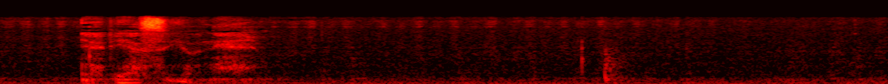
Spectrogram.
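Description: Paper blending stump (tortillon) rubbing pencil shading into drawing paper: a few soft, scratchy strokes about half a second in, then a single faint tick near three seconds.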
